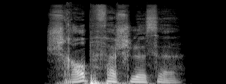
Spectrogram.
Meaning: nominative/accusative/genitive plural of Schraubverschluss
- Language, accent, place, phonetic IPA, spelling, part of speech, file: German, Germany, Berlin, [ˈʃʁaʊ̯pfɛɐ̯ˌʃlʏsə], Schraubverschlüsse, noun, De-Schraubverschlüsse.ogg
